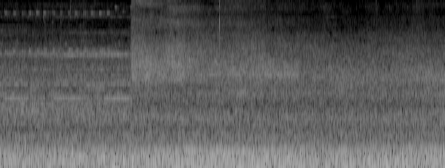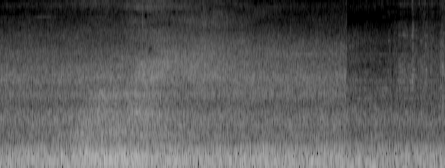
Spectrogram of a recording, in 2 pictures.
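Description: Steady low vehicle rumble, growing louder for a moment about five and a half seconds in.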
